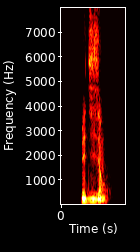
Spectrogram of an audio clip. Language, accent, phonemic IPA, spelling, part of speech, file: French, France, /me.di.zɑ̃/, médisant, verb / adjective / noun, LL-Q150 (fra)-médisant.wav
- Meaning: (verb) present participle of médire; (adjective) slanderous, defamatory; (noun) rumormonger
